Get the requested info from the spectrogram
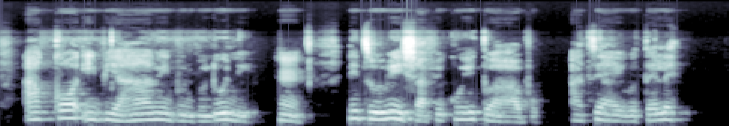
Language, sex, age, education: Yoruba, female, 15-29, tertiary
